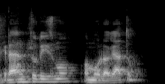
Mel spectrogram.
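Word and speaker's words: Gran Turismo Omologato: Sí, que es Gran Turismo Homologato.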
